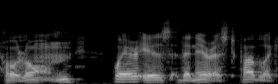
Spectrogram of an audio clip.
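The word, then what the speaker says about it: Jolon: 20 Pleasant miles to Holan they pronounce it holon where is the nearest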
